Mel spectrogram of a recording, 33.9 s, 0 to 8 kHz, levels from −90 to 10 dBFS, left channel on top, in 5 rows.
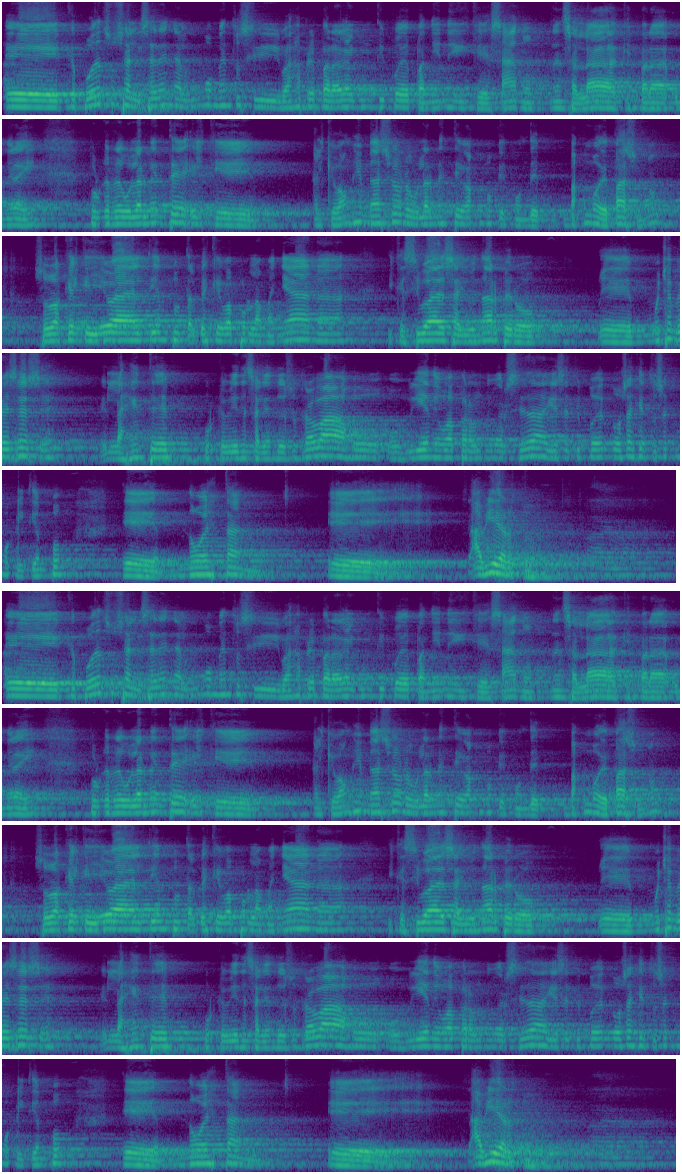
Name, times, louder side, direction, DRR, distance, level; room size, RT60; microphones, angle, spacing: voice 1, 0.0-9.4 9.9-13.3 13.9-17.0 17.5-18.9 19.5-20.9 21.3-22.1 22.4-29.8 30.4-31.4 31.8-32.4, left 1 dB, 5° left, 8 dB, 0.3 m, -29 dB
voice 2, 6.1-6.5 14.2-14.5 17.4-17.6 31.7-33.7, left 1 dB, 30° left, 0 dB, 1.1 m, -44 dB
8.5 x 4.6 x 7.0 m, 2.6 s
head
